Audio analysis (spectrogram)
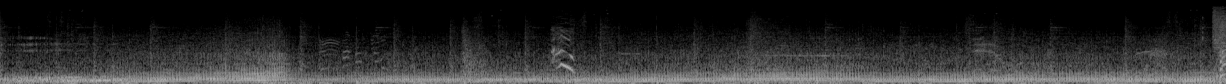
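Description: Small motorcycle ridden in the video game Watch Dogs, a steady buzzing engine drone that shifts pitch as it accelerates and slows, with brief whooshes and screeches over it.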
